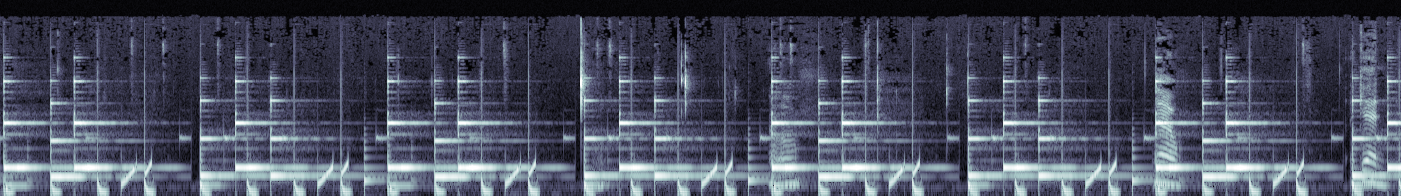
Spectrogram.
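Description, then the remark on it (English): An outgoing phone call returning a missed call rings, a short electronic melodic tone repeating steadily about every two seconds for the whole stretch, loud, with no one talking. “Let's call him back.”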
